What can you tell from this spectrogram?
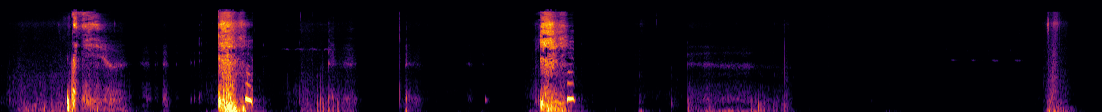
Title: Sneeze attack on bed at nigth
